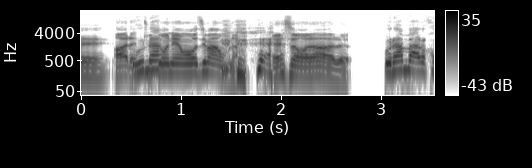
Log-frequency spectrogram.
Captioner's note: laughs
